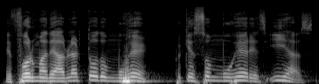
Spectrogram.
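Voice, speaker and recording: A man's voice: fairly high pitch, moderate pace, mellow. A man preaching a sermon, telling personal stories in simple, broken Spanish with frequent laughter. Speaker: pastor.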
